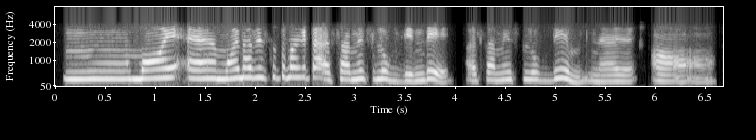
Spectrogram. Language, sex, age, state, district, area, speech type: Assamese, female, 30-45, Assam, Charaideo, urban, conversation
